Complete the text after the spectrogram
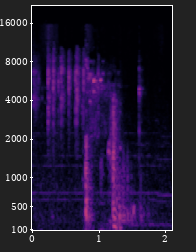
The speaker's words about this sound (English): Tell me how many dice. Roll with advantage.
